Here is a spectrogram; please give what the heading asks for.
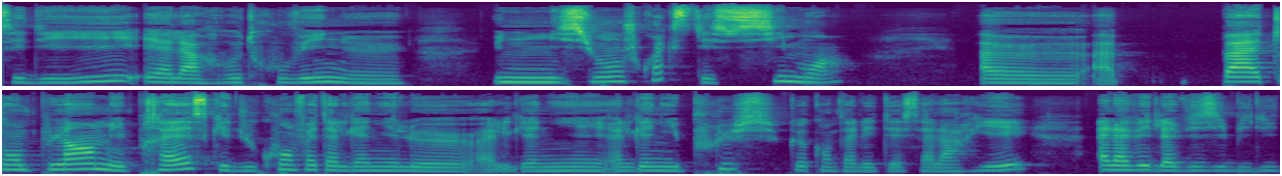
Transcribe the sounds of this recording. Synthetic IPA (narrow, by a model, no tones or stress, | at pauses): sed̪eieɛlaʁət̪χuveyn | ynmisjɔ̃ʒəkχwakə̥se̥t̪ɛsimwa | øa̰ | paːt̪ɑ̃plɛ̃mɛpχɛsked̪ykʰuɑ̃fɛt̪ɛlɡaɲɛləɛ̰lɡaɲɛɛ̰lɡaɲɛplyskəkɑ̃t̪ɛlet̪ɛsalaʁje | ɛlavɛd̪əlavizibilit̪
